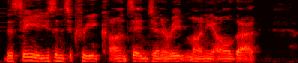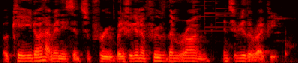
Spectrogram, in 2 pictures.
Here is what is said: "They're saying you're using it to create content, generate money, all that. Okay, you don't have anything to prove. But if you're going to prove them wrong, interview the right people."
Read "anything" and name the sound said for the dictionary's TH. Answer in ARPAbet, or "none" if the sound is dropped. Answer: S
